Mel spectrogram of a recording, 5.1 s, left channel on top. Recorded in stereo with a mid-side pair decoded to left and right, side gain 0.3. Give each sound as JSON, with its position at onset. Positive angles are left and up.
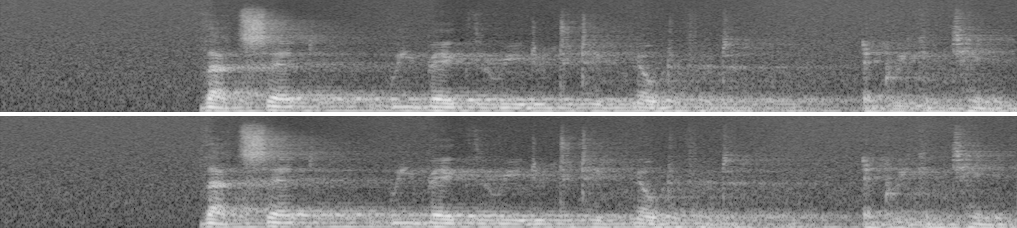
{"t": 1.0, "sound": "a man speaking", "azimuth_deg": 10, "distance_m": 2.0}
